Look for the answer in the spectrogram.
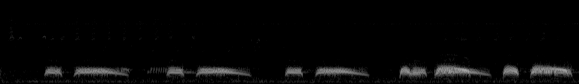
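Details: Lure-bird spotted dove giving rich, low coos in uneven groups, some long and drawn out with a falling tail, others clipped and short. Faint high insect-like ticking sounds in the background.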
